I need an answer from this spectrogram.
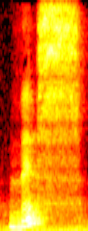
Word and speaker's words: this: So this is an I sound and a S, this.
